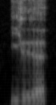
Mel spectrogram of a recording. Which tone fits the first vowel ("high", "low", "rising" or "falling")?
low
